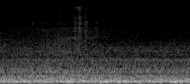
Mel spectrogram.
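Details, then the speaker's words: 2020 Nissan Almera automatic transmission on a road test after rebuild with new bearings and rebuild kit, previously noisy with a droning hum; steady road rumble, no drone, whine or rough grinding, even when coasting: normal transmission. "So ayan tine-testing na yung Nissan Almera. Wala na yung ingay. Wala na ugong."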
